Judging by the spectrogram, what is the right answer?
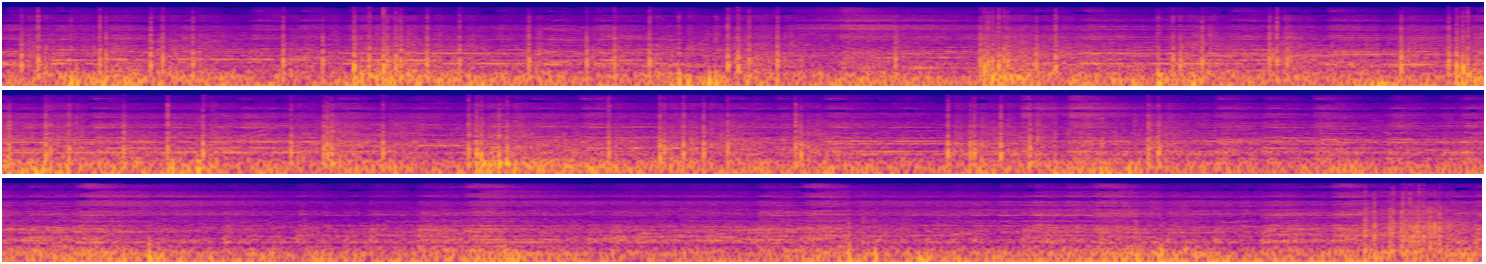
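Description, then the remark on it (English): A theme park fireworks show: a continuous barrage of fireworks explosions, dense overlapping booms and crackling bursts rolling on steadily for about half a minute, loud and full, with no voices. “Or no, that's their fireworks show, I guess.”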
